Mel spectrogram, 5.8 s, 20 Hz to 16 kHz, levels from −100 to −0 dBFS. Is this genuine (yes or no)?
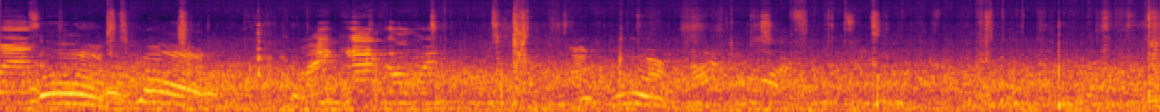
yes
